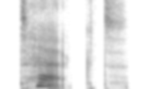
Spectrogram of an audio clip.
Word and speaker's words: tact: It's a very soft sounding word, just one syllable. Tacked. It sounds exactly like the word tacked, as in I tacked a notice to the board.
